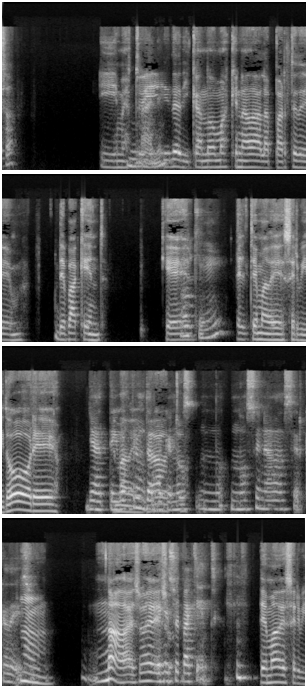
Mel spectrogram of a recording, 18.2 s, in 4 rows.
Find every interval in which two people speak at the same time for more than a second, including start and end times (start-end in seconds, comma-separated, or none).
10.8-11.9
